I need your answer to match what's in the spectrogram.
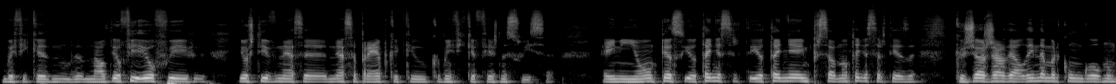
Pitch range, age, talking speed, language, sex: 125-140 Hz, 20-39, 225 wpm, Portuguese, male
